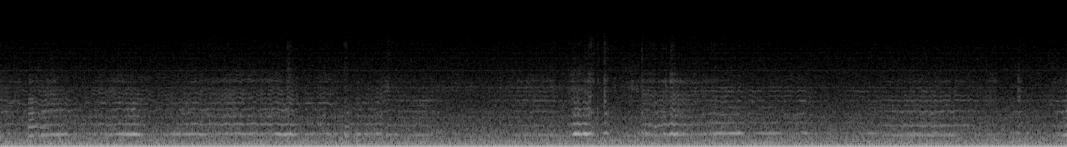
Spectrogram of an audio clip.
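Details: Honey bees buzzing around a small hive house at dusk, a sustained low hum rich in overtones, pitch sliding slightly as bees circle nearby, with short louder passes around two, eight and twelve seconds.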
